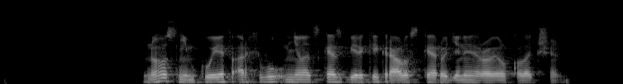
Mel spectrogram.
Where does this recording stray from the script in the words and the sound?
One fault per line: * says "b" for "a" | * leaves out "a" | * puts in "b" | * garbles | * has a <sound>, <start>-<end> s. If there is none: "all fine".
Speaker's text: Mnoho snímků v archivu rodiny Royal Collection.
* puts in "je"
* puts in "umělecké sbírky královské"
